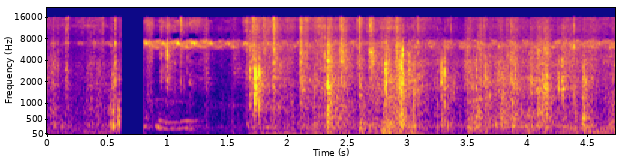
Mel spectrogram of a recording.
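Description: Pigeons released from a truck cage, wings flapping and bustling in a brief burst after a short gap, with faint cooing and outdoor commotion around them.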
